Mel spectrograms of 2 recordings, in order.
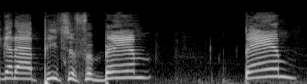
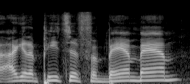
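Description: First: It is said with many odd pauses. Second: It is said smoothly without pauses.

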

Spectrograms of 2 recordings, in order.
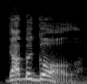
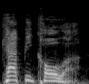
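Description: First: The word is clipped, with no final vowel. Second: The word ends in a full final vowel. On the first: The speaker calls it right. "It's gabagol" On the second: The speaker calls it wrong. "It's not capicola"

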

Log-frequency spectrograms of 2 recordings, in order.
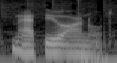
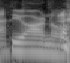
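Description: First: It is said flatly with little energy. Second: It is said with lively energy.

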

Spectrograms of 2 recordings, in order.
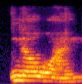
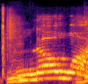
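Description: First: It is said plainly, without attitude. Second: It is said with sassy attitude.

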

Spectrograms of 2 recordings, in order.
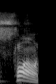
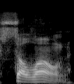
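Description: First: The name is said with one syllable. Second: The name is said with two syllables. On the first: The speaker calls it right. "It's one syllable" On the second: The speaker calls it wrong. "I don't like when people in Wyoming call my daughter Solone"

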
